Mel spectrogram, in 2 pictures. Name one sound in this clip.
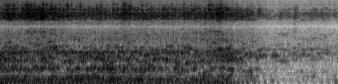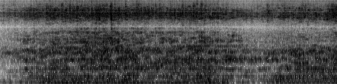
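A motorbike engine hums as it rides by.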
